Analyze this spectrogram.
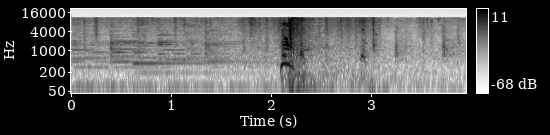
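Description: Swords clash with sharp metallic strikes.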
